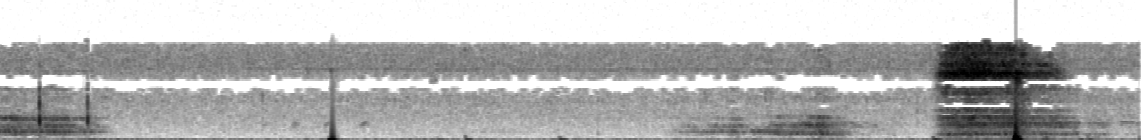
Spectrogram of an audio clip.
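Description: Low steady wind rumble on the phone's microphone, with a few dull thumps from the phone being handled, the loudest about five seconds in, and a couple of soft breaths.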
